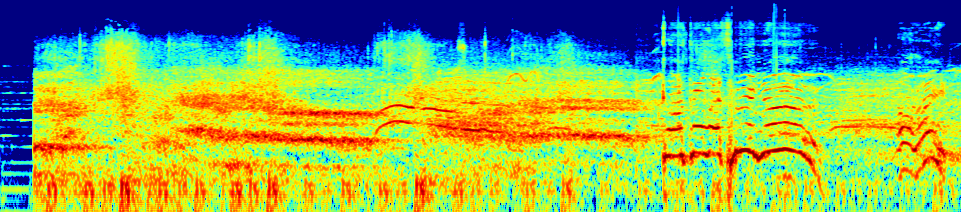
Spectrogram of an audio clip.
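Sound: crowd cheering and whooping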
